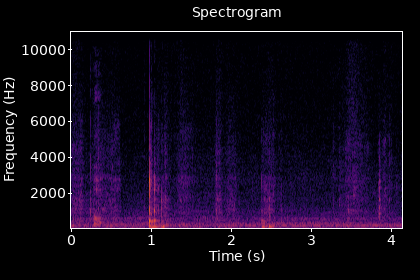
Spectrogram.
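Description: Handling noise from a homemade portable speaker box being moved on a desk: a sharp knock about a second in and a few softer bumps, over a faint steady low hum.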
